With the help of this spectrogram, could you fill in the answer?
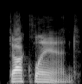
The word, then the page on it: dockland: American English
